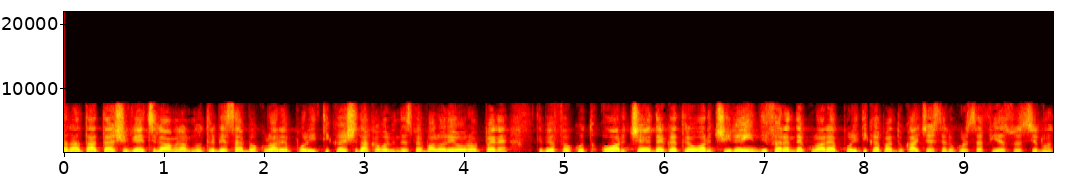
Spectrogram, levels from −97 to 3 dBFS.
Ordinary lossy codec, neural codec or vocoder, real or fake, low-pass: none; none; real; none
